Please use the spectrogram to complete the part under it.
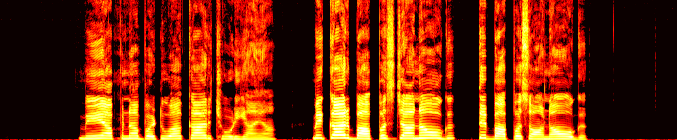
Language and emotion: Dogri, sad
